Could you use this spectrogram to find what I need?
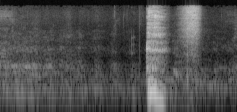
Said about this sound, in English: And I've still got a little bit of a cold, by the way, so, well, cough. I'm not contagious.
